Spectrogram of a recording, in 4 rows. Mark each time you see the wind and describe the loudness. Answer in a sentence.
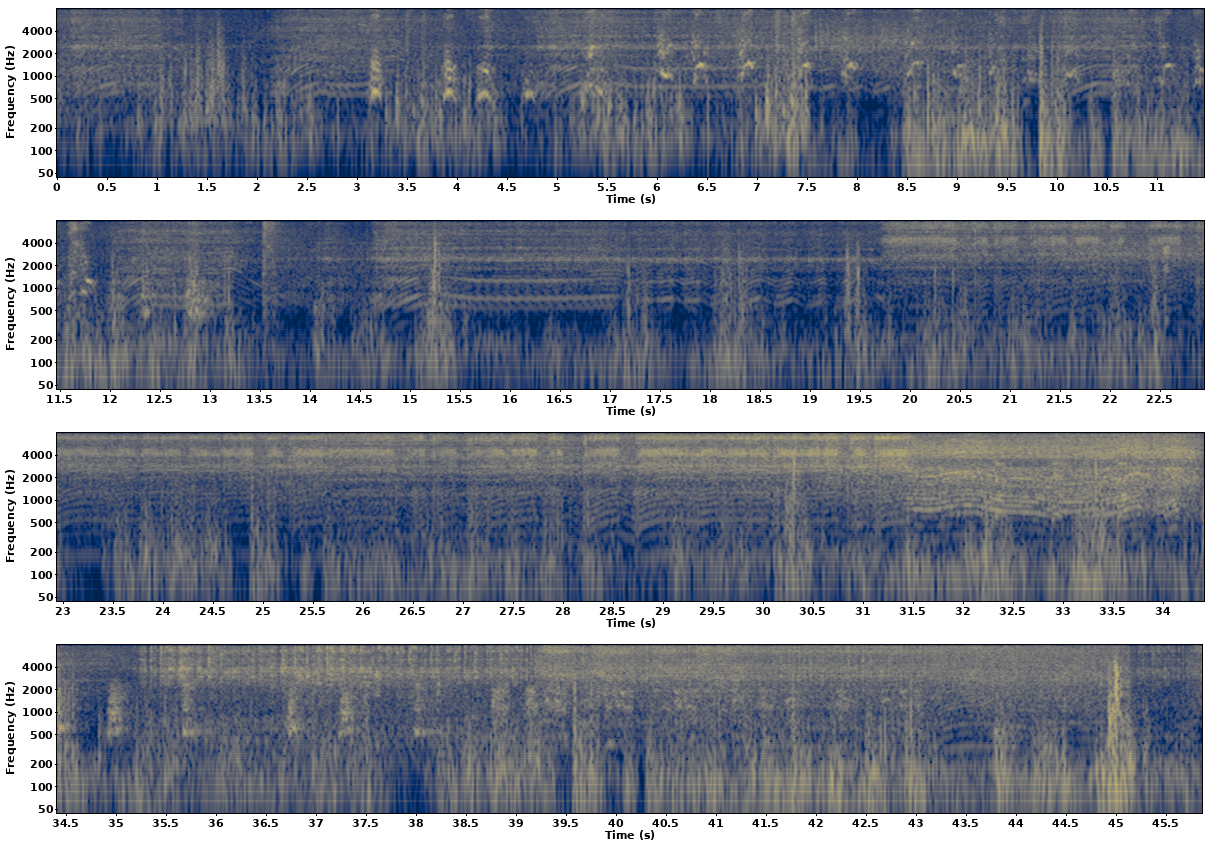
You can hear the wind from 0.0 to 45.8 s, getting quieter then louder.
